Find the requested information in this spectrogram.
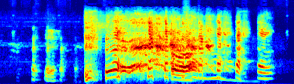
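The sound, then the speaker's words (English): A few short, sharp coughs give way to a long, strained fit of laughing and coughing, loud, ending with one more cough burst; no words are spoken. “I started to cough now.”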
